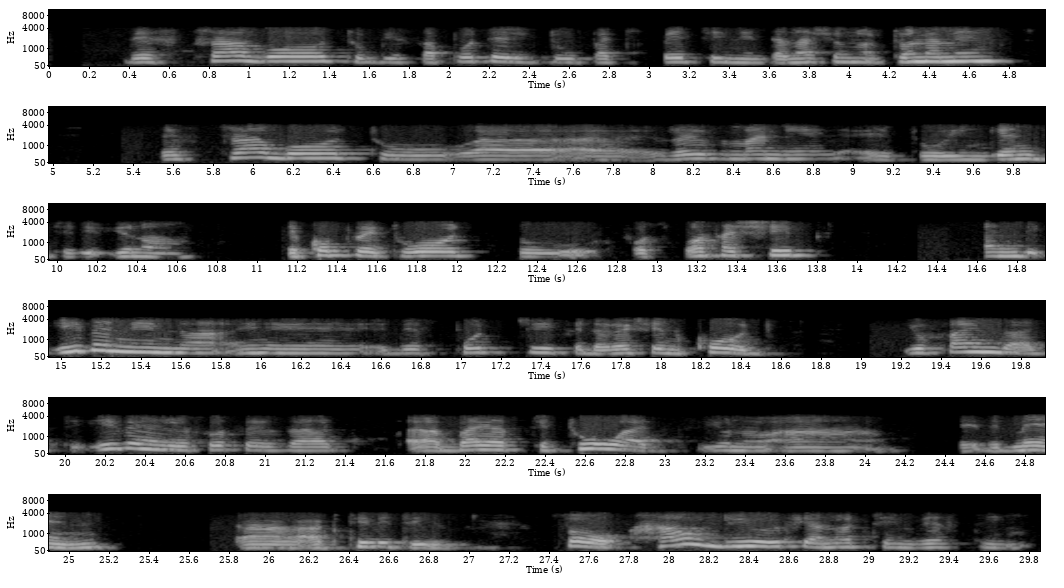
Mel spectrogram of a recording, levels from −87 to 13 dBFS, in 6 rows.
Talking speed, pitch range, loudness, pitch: 125 wpm, 175-220 Hz, -29 LUFS, 195 Hz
